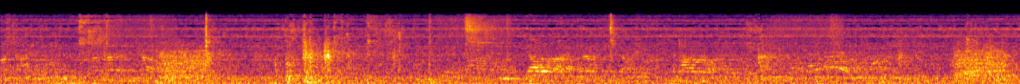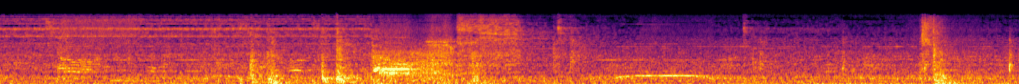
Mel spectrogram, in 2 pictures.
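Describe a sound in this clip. Pneumatic clamps hiss and clack.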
